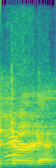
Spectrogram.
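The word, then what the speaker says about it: Drda: We know Durda. Right. Durda on the drums, always. My longest running bandmate. A woman whose last name is perilously short of vowels. Yes. That's right. It's spelled D-R-D-A.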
